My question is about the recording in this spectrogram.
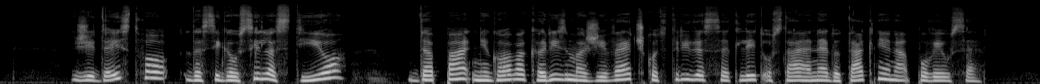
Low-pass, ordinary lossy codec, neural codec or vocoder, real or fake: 19.8 kHz; none; vocoder, 48 kHz, 128 mel bands, Vocos; fake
